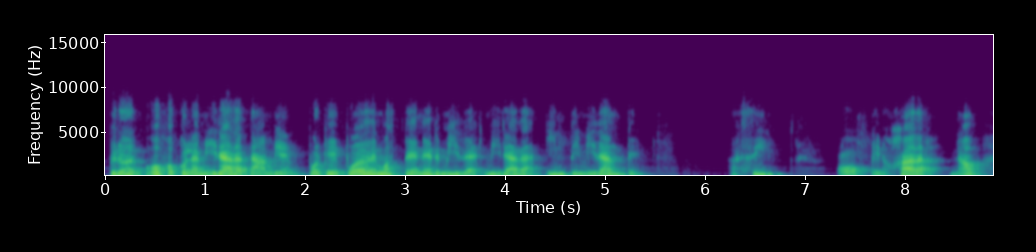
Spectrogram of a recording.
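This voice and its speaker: A woman with a Rioplatense Spanish accent giving a conversational, expressive Bible talk to a women's meeting, often checking in with her listeners. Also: lowish voice, unhurried, muffled recording. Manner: conversational, frequent tag questions, expressive. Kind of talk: Bible teaching to a women's group.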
